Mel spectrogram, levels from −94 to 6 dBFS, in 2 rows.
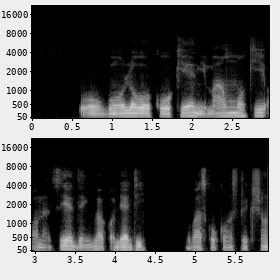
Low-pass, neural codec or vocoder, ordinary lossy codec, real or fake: none; codec, 16 kHz, 0.9 kbps, LongCat-Audio-Codec; none; fake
